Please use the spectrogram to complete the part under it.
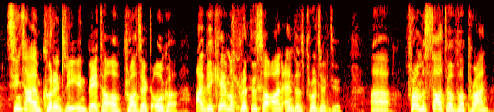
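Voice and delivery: half-hearted Japanese accent impression with giggles; mock Japanese accent. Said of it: "That was some, uh, pretty racist Japanese".

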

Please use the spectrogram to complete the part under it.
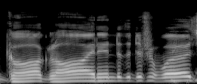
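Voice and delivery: mock Ozzy British accent. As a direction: chat like [name] in a mild English accent. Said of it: "I came from the south side of the Bronx of England".

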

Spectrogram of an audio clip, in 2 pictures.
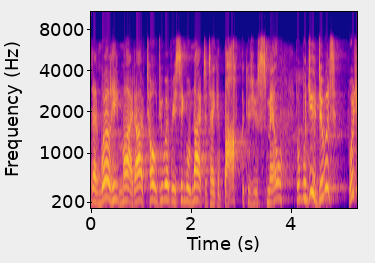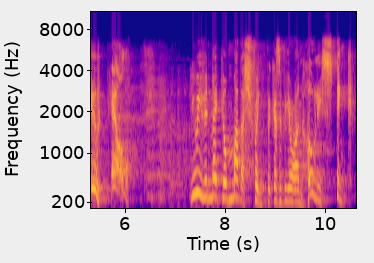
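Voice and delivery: loud nagging tirade; scolding mother. A narrator's reading. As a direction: build to a high, exasperated outburst. Mother scolds smelly son.

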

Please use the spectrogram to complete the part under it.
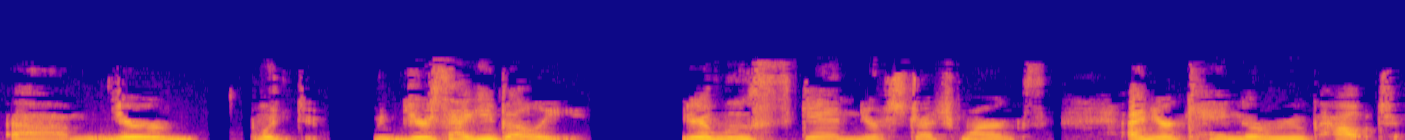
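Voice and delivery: usual speaking voice

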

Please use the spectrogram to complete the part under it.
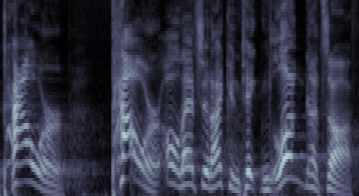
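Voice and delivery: high, punchy mock thrill at power; mock excitement. Preacher mimics people thrilled at lug-nut power, mock excited. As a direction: act overexcited at getting power. Acting out misguided glee over power.

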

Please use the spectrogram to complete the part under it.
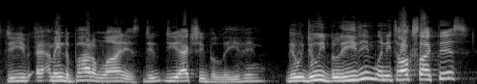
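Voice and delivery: ordinary talk, nothing marked

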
